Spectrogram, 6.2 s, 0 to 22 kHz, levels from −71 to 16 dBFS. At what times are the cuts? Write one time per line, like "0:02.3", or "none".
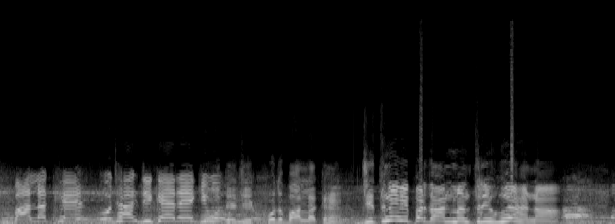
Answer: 0:03.5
